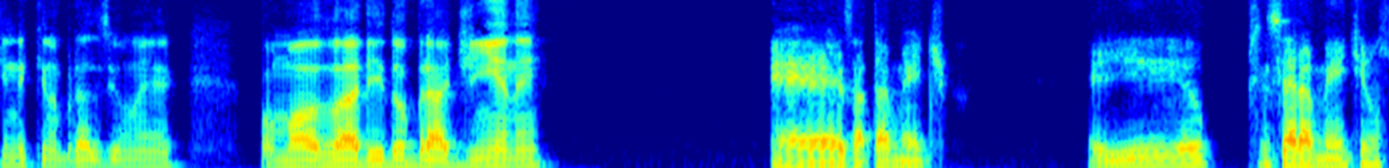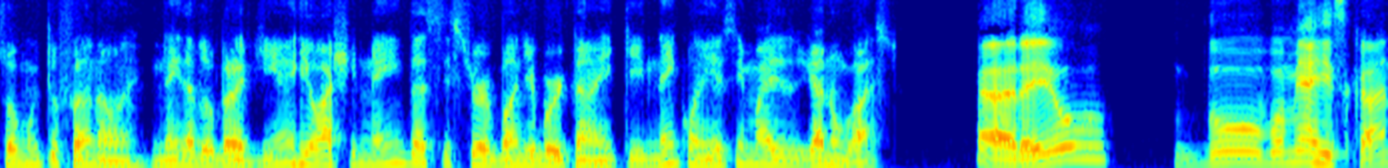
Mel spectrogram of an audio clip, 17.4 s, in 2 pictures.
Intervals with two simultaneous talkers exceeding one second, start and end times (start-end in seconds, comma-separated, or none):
none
